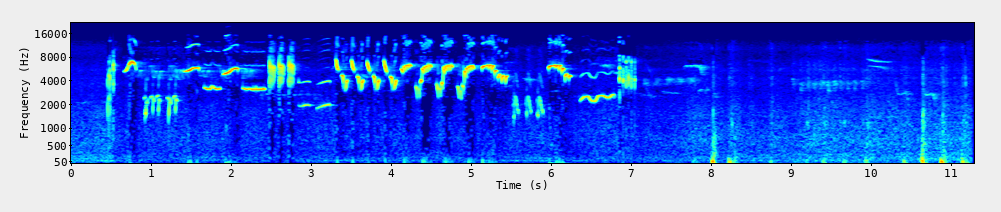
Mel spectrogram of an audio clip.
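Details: Sunda robin (tledekan gunung) singing energetically in long rolls, a lure recording for training songbirds: fast varied whistled notes, sweeping trills and buzzy chirps packed together for about six seconds, then softer scattered chirps and clicks.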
